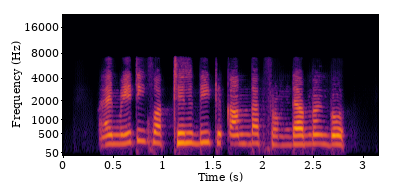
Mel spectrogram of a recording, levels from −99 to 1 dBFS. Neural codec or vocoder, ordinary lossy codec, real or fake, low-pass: codec, 16 kHz, 0.5 kbps, X-Codec, HuBERT features, trained on general audio; none; fake; 7.2 kHz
